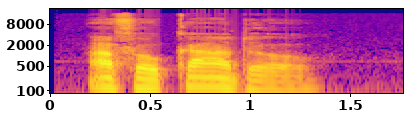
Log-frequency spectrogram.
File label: "avocado", Dutch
